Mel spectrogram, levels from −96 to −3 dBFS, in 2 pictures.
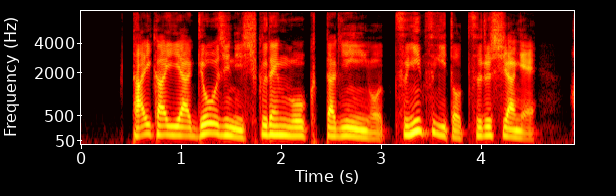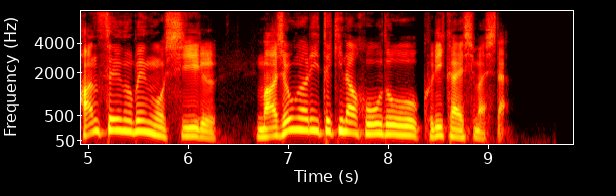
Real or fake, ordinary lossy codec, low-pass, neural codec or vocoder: fake; none; none; codec, 16 kHz, 4 kbps, FunCodec, trained on Chinese and English, 50 frames a second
